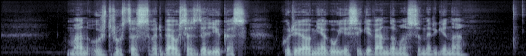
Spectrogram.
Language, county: Lithuanian, Vilnius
